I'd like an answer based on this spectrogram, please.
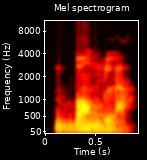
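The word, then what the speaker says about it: Bangla: এস ও sorry বাংলা এটুকুই হবে কি হবে বাংলা ঠিক আছে বাংলা তহলে য পাগল বংলা বলবেন বাংলা এটা উচ্চারণ হবে কারণয লাস্টে কি থাকলে ভাউলের চারটা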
